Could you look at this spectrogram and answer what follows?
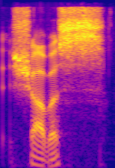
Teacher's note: Ashkenazic would say Shabbos with an S on the end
